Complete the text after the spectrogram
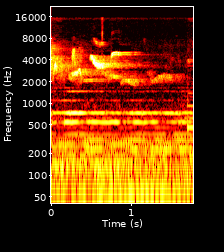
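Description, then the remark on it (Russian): Soft birdsong chirps drift over a steady, dense background hum in a pine forest, with a few brief high whistling calls rising and falling; no one speaks. “Сейчас есть только вы, лес и пение птиц.”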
